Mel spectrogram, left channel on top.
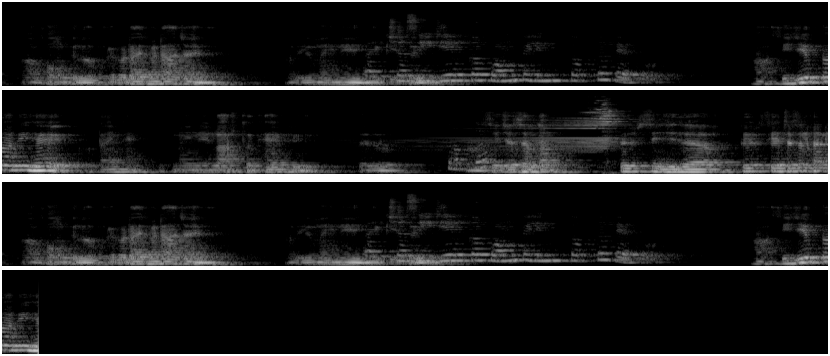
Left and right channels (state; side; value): drops out; right; at 8.7 s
